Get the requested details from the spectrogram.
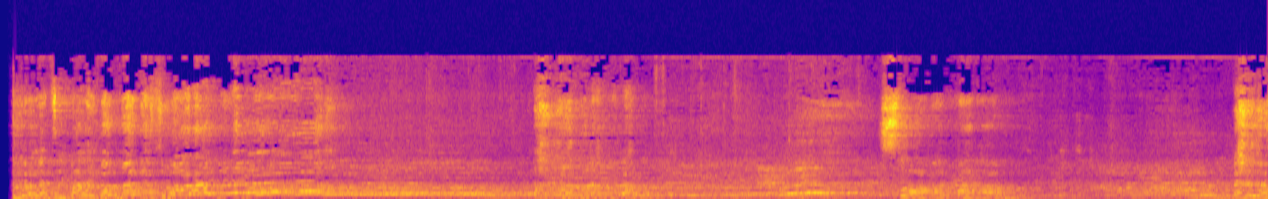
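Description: A young woman sings into a microphone over a loudspeaker system.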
